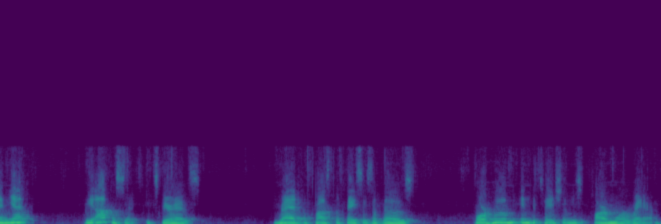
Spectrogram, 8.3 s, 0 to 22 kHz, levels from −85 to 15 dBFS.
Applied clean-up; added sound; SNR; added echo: neural separator model SepFormer DNS4.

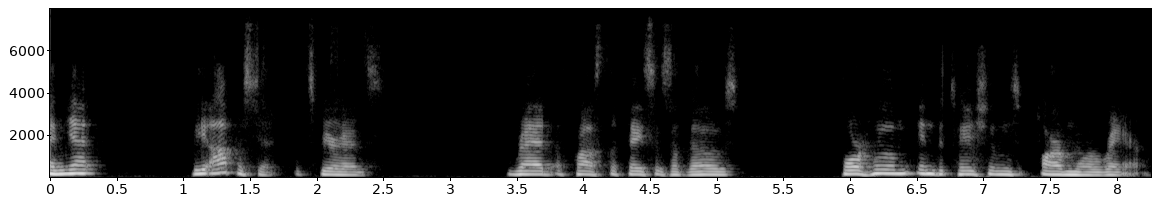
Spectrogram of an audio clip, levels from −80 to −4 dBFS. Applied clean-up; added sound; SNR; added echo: neural mask model DeepFilterNet 3.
